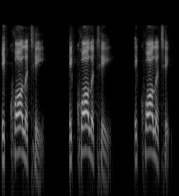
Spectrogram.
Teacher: the stress mark so it is the one which is accented all the other syllables can be pronounced lightly but the second syllable must be stressed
